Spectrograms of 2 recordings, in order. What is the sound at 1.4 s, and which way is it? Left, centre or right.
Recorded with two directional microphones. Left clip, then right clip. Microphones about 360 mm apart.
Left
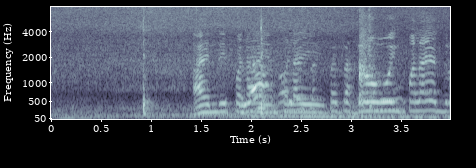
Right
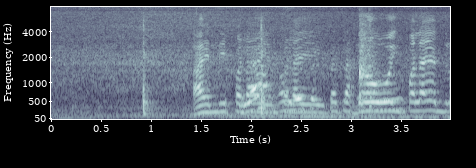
Speech, centre.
